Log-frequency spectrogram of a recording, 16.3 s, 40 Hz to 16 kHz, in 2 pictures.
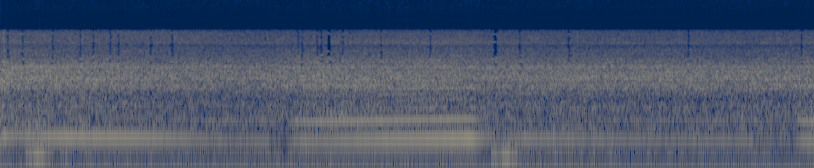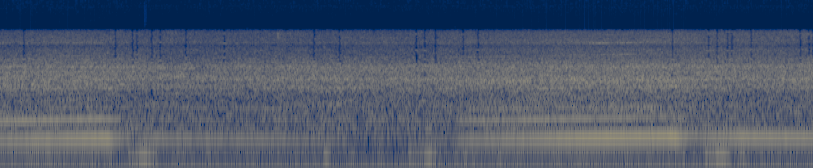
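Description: Mazda MX-5's four-cylinder engine running steadily while climbing a winding road, with tyre and wind noise. It grows louder three times under acceleration and eases off each time.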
